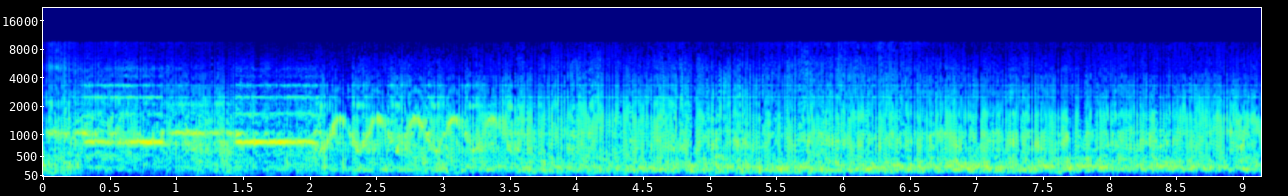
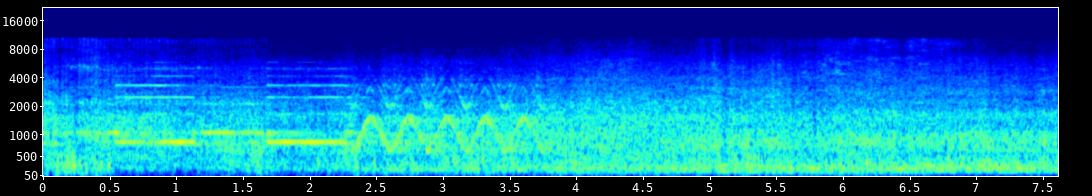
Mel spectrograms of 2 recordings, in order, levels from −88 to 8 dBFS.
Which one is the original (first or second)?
second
